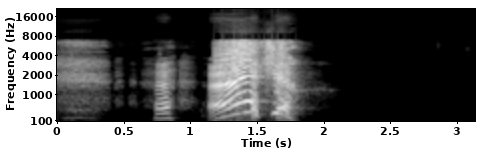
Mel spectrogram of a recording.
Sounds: Sneeze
